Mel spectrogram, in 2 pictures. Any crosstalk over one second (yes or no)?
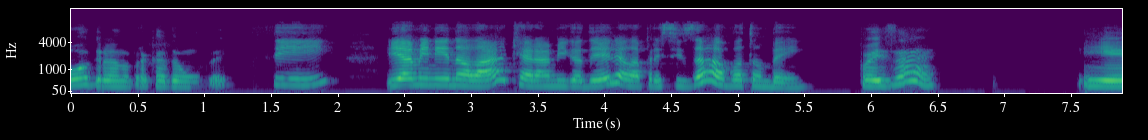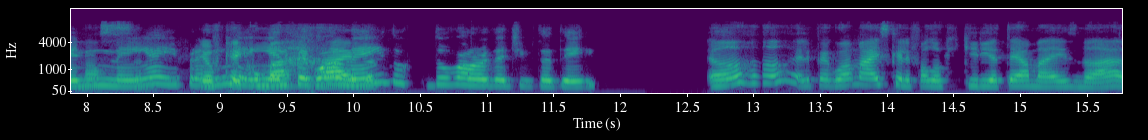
yes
